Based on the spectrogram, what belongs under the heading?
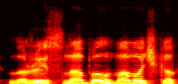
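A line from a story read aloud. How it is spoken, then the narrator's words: Shouting. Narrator (Russian): кричал Мэнни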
